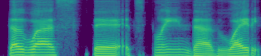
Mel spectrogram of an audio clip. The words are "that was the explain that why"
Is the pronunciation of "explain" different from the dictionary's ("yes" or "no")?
no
